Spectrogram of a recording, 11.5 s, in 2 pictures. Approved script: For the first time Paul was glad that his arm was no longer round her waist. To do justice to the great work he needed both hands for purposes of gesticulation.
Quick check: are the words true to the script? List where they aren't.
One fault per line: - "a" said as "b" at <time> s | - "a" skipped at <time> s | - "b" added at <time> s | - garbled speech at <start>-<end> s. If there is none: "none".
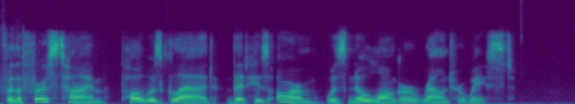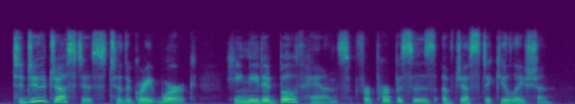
none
